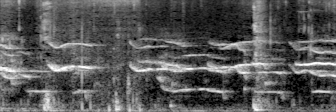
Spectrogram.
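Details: Freshly born Bernese Mountain Dog puppy indoors: steady thin whining cries, level then slightly falling, repeated in a run of five or six, with occasional thumps and rustling from handling.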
